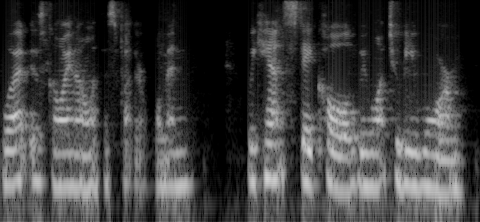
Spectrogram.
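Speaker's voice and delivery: ordinary delivery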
